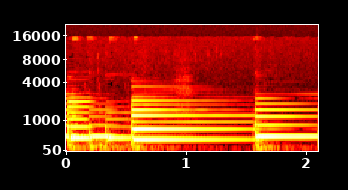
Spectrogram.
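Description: Piano playing a gospel melody with grace notes: a quick F–G grace-note flick at the start, a note held from about half a second in, then another note struck about a second and a half in.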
